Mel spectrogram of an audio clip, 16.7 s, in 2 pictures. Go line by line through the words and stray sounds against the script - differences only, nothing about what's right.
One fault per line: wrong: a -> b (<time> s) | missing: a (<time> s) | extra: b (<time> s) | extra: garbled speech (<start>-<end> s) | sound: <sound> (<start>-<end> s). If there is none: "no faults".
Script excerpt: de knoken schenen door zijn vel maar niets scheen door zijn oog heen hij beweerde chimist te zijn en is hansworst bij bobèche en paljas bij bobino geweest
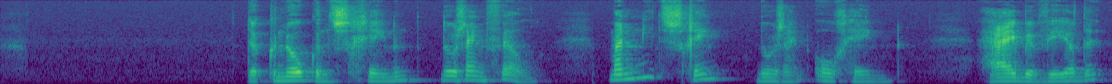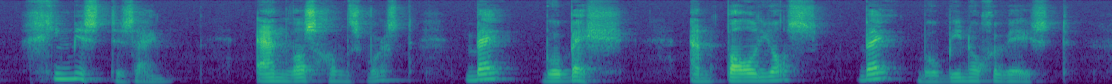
wrong: is -> was (10.5 s)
